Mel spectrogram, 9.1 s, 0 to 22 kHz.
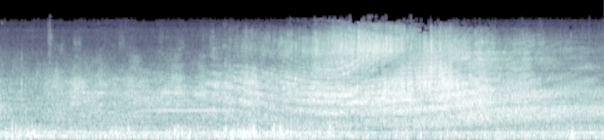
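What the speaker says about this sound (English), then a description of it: "And McKesney now on the deck with the F9F Panther." A large radio-controlled F9F Panther model jet, weighing roughly 32 to 35 pounds, makes a low pass right on the deck. Its turbine roars loudly and swells in a sweeping whine as it rushes by, then fades away.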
